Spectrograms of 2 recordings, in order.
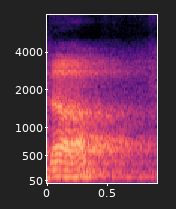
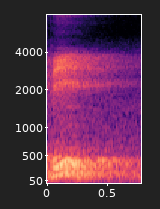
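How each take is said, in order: First: "the" as before a consonant, thuh. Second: "the" as before a vowel, thee. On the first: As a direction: say "the" with a neutral vowel. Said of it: "before a word begins with a". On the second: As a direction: say "the" with a long ee. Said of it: "before a word begins with a vowel". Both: Shown as a demonstration.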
